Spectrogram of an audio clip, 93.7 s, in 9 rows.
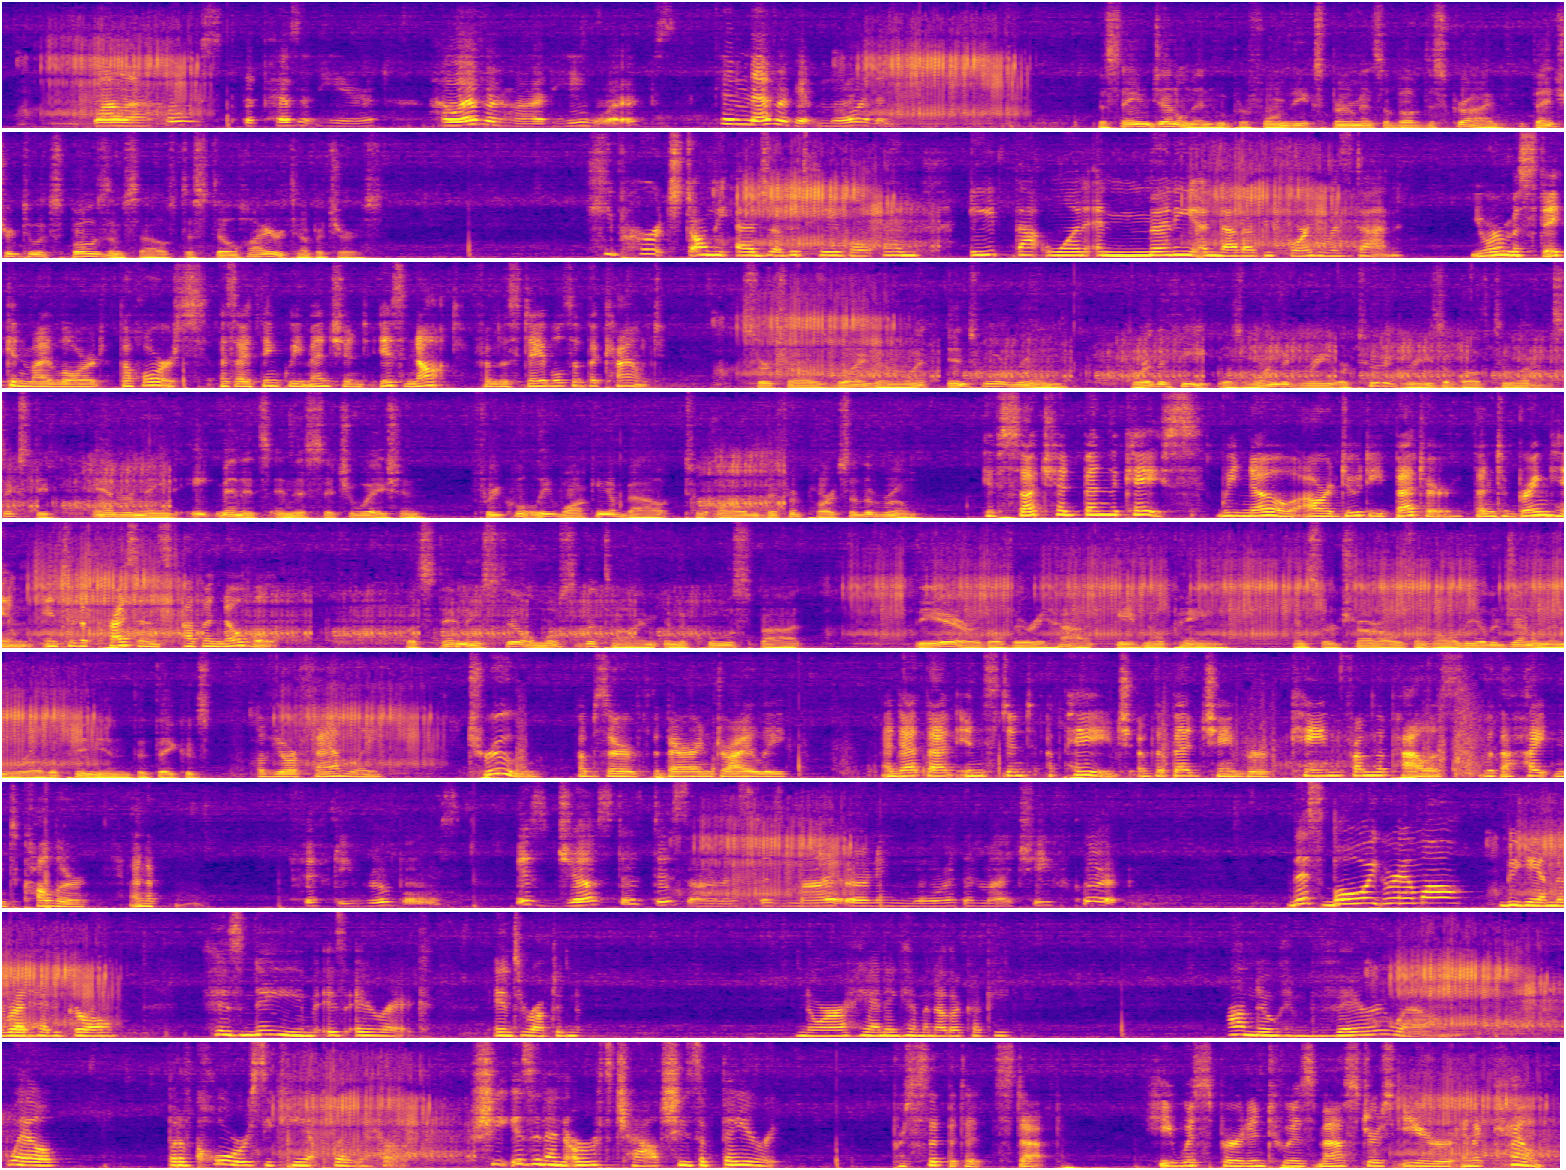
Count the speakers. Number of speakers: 4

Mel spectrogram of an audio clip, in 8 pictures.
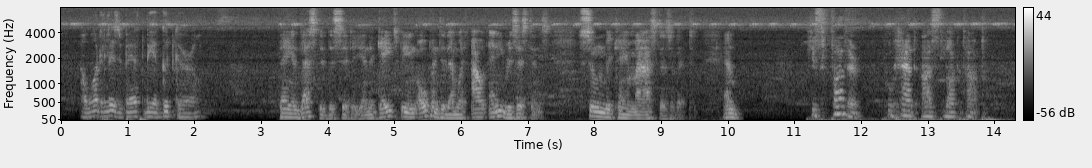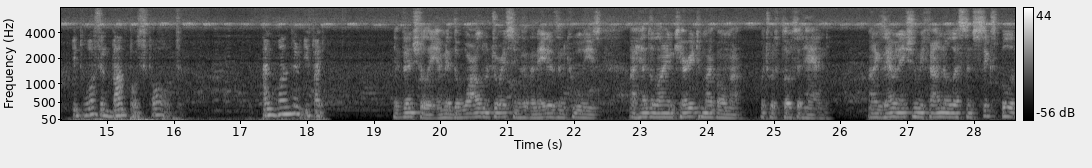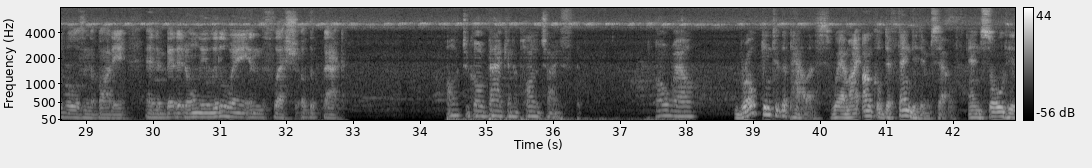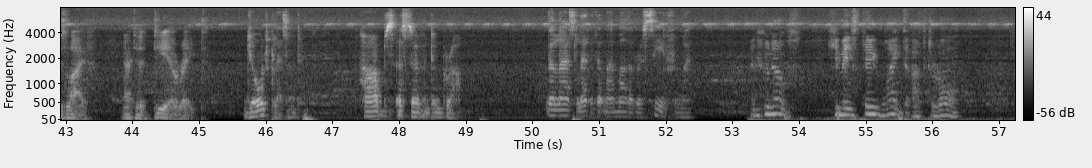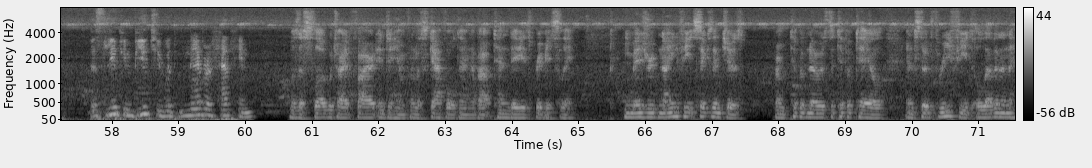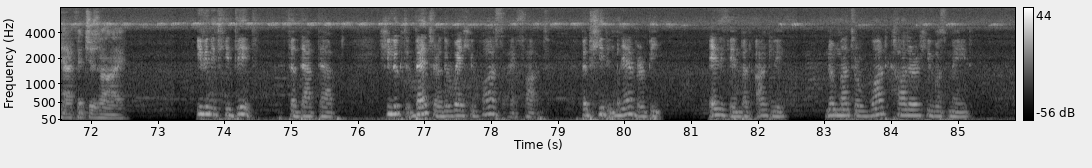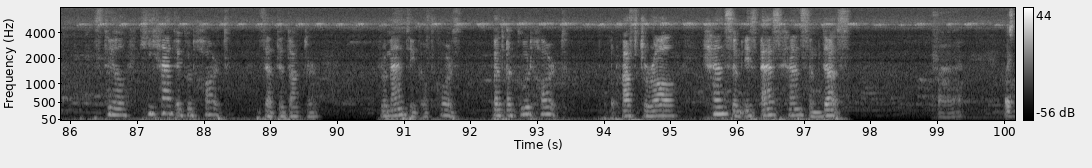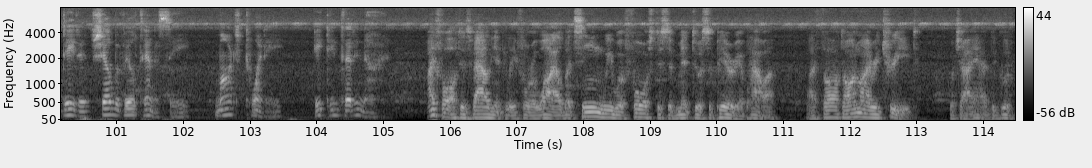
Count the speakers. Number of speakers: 4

